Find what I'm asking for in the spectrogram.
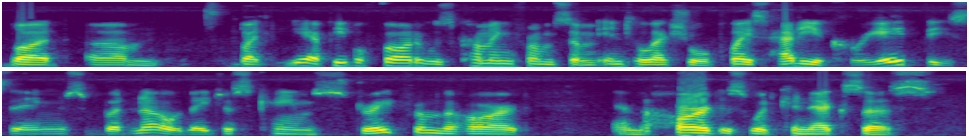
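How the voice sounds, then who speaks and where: A man, a musician being interviewed outdoors on his small farm, telling stories and acting out other people's voices in high squeals. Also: normal speed, dry recording, low-quality recording. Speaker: musician guest. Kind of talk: casual storytelling interview.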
